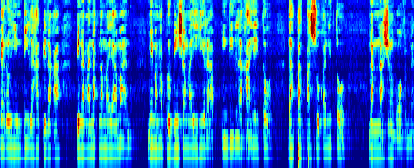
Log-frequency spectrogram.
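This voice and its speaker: A man speaks at a fairly quick pace with a high pitch. His tone is dark and mellow, with ordinary pitch variation. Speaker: politician. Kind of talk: press conference. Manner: halting.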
